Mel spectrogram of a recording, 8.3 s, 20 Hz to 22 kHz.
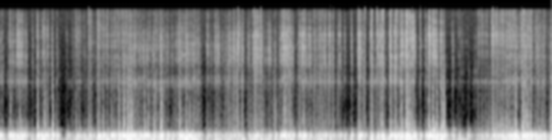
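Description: Fingertips and short nails scratch and tap the hollow, rounded metal mesh grille on top of a white Blue Yeti microphone. The result is a steady, dense stream of muffled, bassy rubbing and quick tapping, almost entirely low in pitch with a humming tone near 176 Hz. The scratching swells and dips briefly without stopping.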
